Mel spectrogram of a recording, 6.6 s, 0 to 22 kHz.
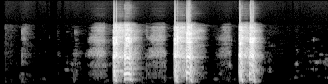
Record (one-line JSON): {"three_cough_length": "6.6 s", "three_cough_amplitude": 28481, "three_cough_signal_mean_std_ratio": 0.31, "survey_phase": "beta (2021-08-13 to 2022-03-07)", "age": "65+", "gender": "Male", "wearing_mask": "No", "symptom_none": true, "smoker_status": "Never smoked", "respiratory_condition_asthma": false, "respiratory_condition_other": false, "recruitment_source": "REACT", "submission_delay": "3 days", "covid_test_result": "Negative", "covid_test_method": "RT-qPCR"}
